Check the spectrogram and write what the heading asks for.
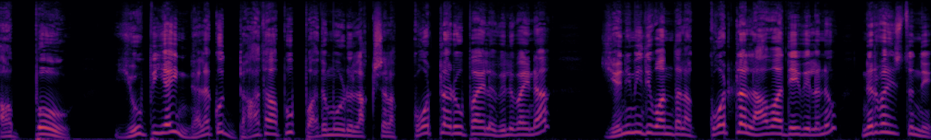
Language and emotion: Telugu, surprised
